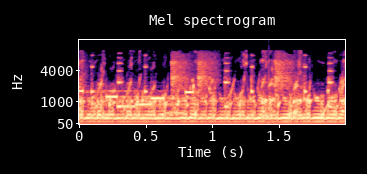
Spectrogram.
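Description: Cartoon sound of a drink being slurped through a straw, in quick repeated bursts, over a light jingle with a held low note and short notes stepping up and down.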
